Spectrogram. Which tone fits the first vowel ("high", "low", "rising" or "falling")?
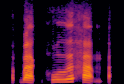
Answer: low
